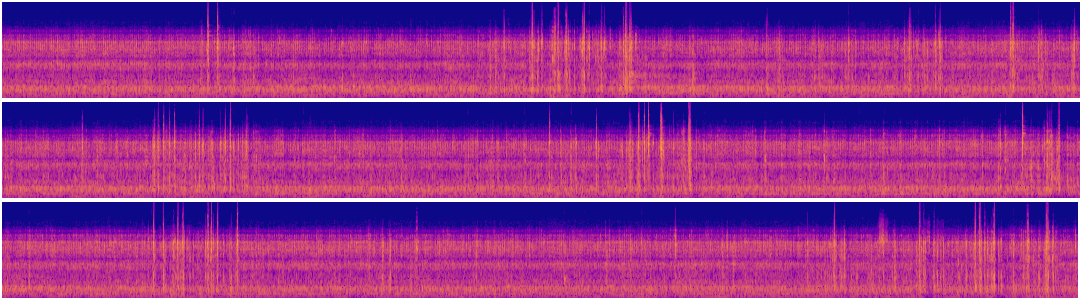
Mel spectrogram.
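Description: Steady rumble of mountain bike tyres rolling over a dirt and gravel track. Short clicks and knocks come through it every few seconds as the bike goes over bumps.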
